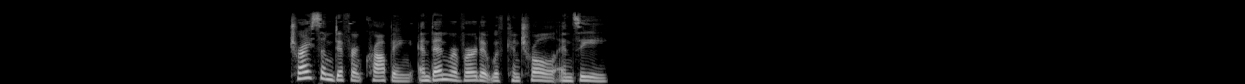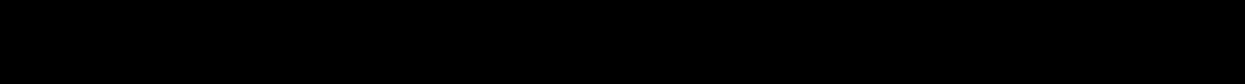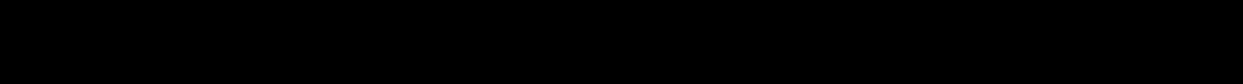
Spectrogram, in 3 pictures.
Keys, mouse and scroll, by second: 5.2 click, 8.6 click, 11.8 Return, 11.8 click, 27.4-32.5 drag, 27.8 ctrl+z, 36.5-37.3 drag.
